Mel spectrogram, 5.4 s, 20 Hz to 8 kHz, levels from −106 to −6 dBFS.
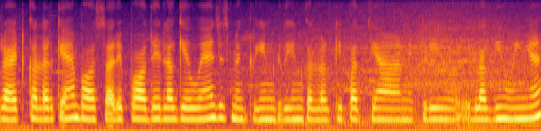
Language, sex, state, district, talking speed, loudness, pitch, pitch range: Hindi, female, Chhattisgarh, Bilaspur, 235 wpm, -16 LUFS, 215 Hz, 210-220 Hz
